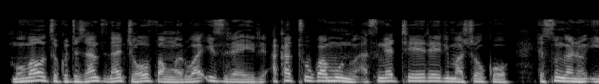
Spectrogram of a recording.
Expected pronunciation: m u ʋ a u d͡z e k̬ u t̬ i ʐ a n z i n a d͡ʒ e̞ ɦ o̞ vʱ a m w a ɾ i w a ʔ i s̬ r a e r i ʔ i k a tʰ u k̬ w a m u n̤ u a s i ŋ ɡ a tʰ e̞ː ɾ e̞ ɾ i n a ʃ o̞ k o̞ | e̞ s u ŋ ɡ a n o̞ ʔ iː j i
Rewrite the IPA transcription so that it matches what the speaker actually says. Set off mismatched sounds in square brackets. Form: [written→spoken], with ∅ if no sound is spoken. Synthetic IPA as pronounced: m u ʋ a u d͡z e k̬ u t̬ i ʐ a n z i n a d͡ʒ e̞ ɦ o̞ vʱ a m w a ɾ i w a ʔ i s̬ r a e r i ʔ [i→a] k a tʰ u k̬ w a m u n̤ u a s i ŋ ɡ a tʰ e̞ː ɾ e̞ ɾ i [n→m] a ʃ o̞ k o̞ | e̞ s u ŋ ɡ a n o̞ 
